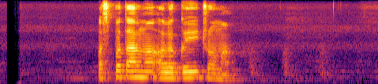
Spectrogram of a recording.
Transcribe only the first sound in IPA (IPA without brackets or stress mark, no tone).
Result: ʌ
